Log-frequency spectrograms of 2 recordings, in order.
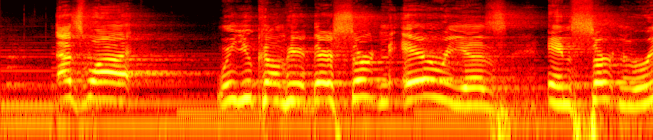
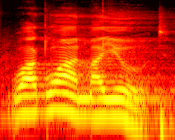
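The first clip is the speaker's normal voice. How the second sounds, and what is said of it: Put-on Jamaican accent. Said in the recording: “that Jamaican accent”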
